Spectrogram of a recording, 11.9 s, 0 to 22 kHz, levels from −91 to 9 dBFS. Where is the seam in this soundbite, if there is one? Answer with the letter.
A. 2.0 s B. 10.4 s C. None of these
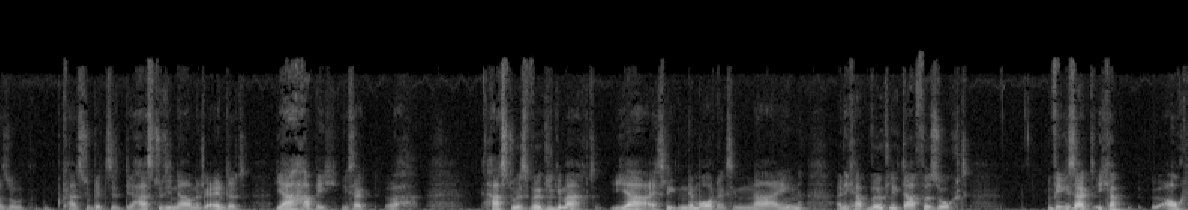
A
